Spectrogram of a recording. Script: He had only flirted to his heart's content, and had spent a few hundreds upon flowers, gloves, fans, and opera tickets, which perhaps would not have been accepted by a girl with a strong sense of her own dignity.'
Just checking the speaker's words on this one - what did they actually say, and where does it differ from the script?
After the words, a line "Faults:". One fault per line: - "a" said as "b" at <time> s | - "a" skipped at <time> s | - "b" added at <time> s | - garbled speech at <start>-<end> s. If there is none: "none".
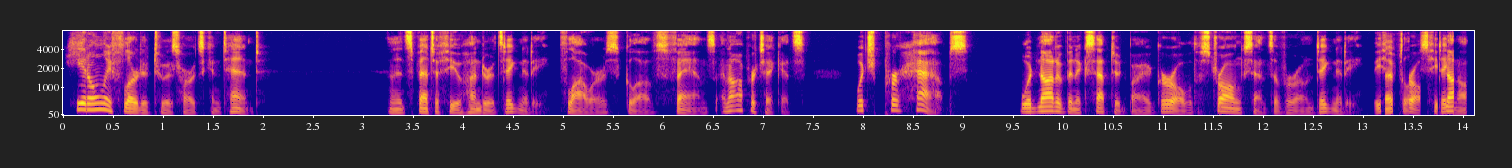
He had only flirted to his heart's content, and had spent a few hundreds dignity flowers, gloves, fans, and opera tickets, which perhaps would not have been accepted by a girl with a strong sense of her own dignity.' [garbled]
Faults:
- "upon" said as "dignity" at 4.4 s
- garbled speech at 13.1-14.1 s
